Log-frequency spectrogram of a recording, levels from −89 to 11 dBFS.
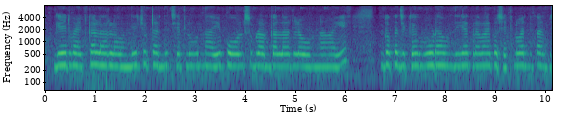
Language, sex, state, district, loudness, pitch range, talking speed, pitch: Telugu, male, Andhra Pradesh, Guntur, -28 LUFS, 250-265 Hz, 105 wpm, 255 Hz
